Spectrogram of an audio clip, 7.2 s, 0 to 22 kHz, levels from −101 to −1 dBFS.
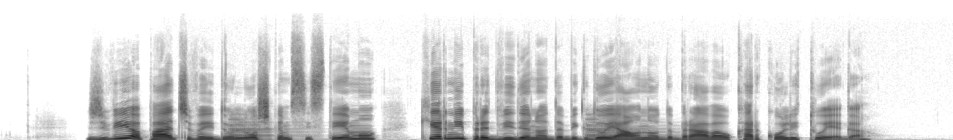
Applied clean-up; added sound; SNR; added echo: neural mask model RNNoise.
